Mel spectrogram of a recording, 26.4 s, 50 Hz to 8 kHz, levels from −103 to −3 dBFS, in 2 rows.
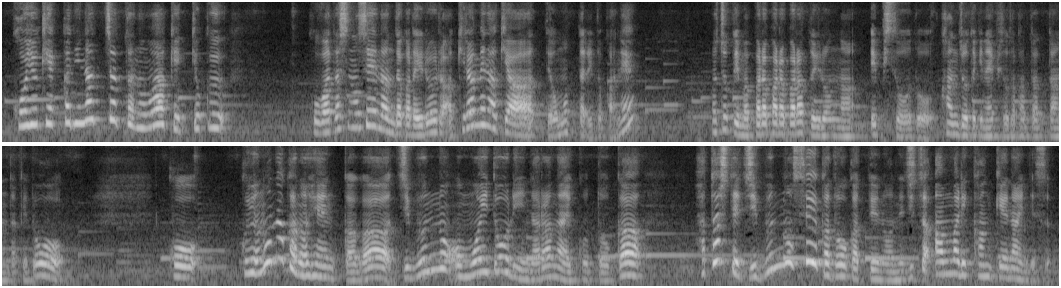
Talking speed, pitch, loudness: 320 characters per minute, 200 Hz, -32 LUFS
